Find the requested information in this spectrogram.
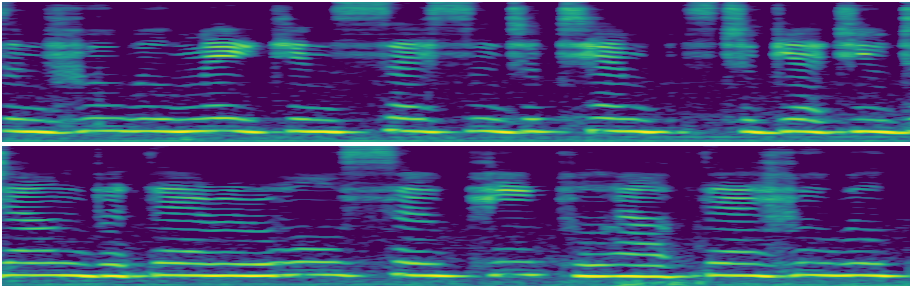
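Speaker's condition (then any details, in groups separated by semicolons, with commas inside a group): Cerebral palsy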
